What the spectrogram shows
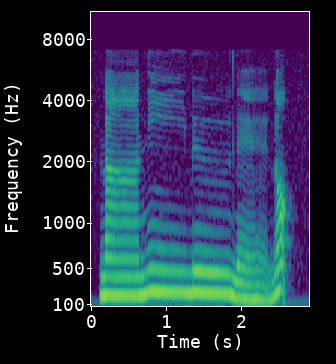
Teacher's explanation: start with the N sound just like English N, but you press your tongue right behind your front teeth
